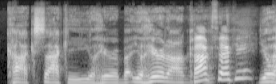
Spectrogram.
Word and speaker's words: Coxsackie: there's Kasaki. That's how you say it locally. Coxsackie.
